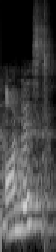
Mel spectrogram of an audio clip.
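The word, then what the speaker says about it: honest: teacher हूं ठीक और ऑनेस्ट आर्टिस्ट यहां पर हा साइलेंट है ऑनेस्ट वावेल साउंड वावेल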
